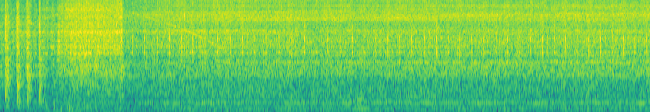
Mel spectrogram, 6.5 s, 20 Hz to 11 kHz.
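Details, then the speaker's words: 2002 Chevy Venture 3.4, after a no-start/no-injector-pulse fix with a new camshaft sensor connected: starter cranks a few times, engine catches and settles into a steady, even idle with a light regular tick; normal idle. "here as you can see is running I have the sensil right here the new one connected okay"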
